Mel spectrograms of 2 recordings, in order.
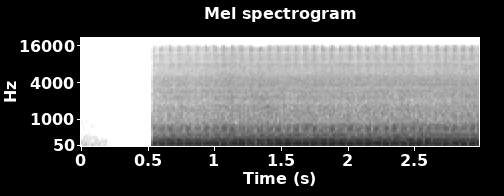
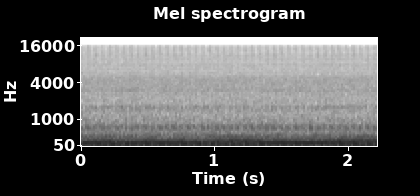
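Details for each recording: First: Yamaha Thunderace YZF1000 1000cc: engine bursts into life and runs a little rough and uneven at fast idle, as if starving for fuel; fuel lines thought to be kinked by tank routing, stopping flow. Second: Yamaha YZF1000 Thunderace 1000cc after freeing fuel lines kinked under the tank, warming on choke: smooth, even low hum with steady revs and no stumbles; normal idle.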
